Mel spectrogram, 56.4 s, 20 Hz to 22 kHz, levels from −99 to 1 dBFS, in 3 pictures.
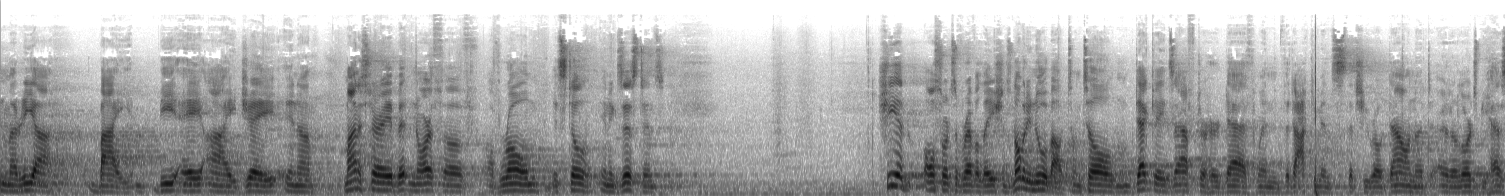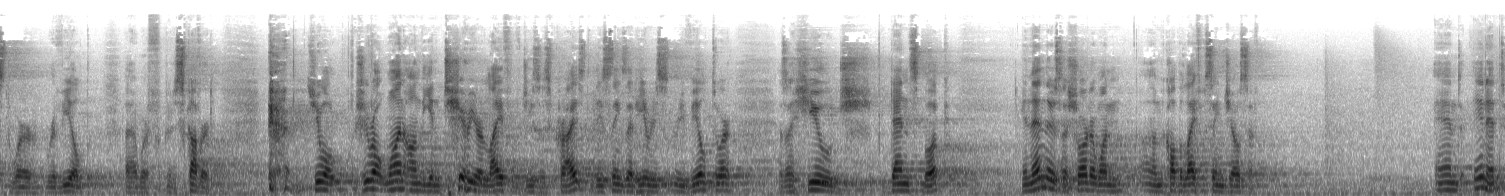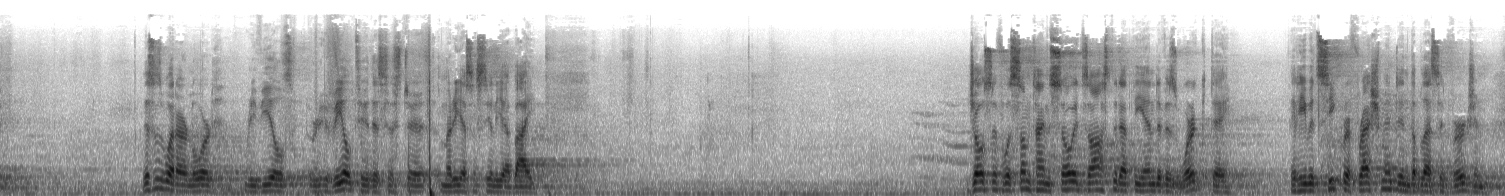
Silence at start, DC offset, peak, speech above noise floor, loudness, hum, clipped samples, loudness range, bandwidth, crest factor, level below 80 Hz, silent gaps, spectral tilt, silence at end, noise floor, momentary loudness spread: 0 s; under 0.1%; 0 dBFS; 25 dB; -16 LUFS; none; under 0.1%; 7 LU; 12 kHz; 16 dB; -42 dBFS; none; -5 dB/octave; 0 s; -41 dBFS; 15 LU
